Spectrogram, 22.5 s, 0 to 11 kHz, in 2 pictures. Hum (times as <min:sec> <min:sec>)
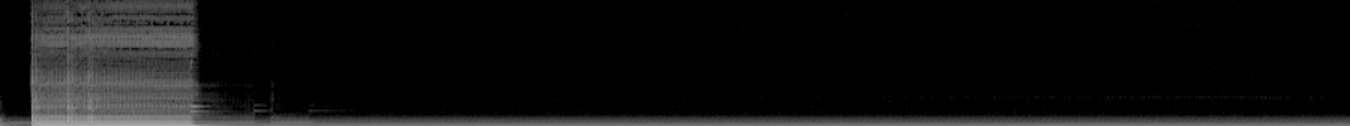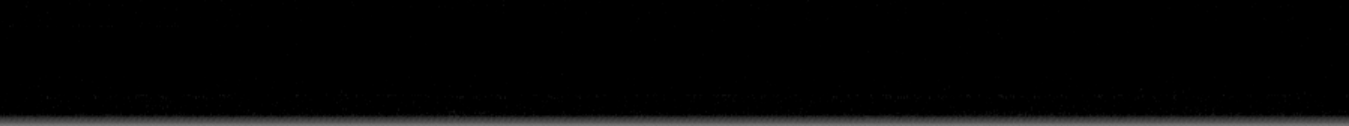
0:00.0 0:10.7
